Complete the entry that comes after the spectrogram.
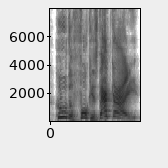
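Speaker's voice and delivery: put-on high, loud, drawn-out Irish accent; Conor McGregor impression. Streamer as the fighter taunting a rival, high brash Irish accent. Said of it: "Conor McGregor".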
